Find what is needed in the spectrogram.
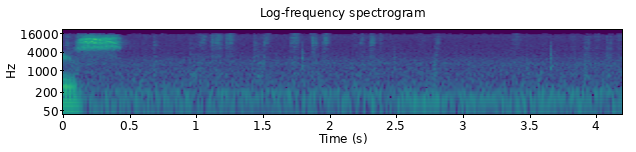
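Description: Pen writing on paper: faint, short scratching strokes as letters are written, following the tail of a spoken word at the very start.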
